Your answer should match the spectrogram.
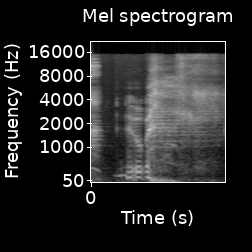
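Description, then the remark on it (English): A person gasps sharply, a brief voiced catch of breath that trails into a breathy, fading exhale. It is loud and stands alone, with no words spoken. “Why are you gasping?”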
